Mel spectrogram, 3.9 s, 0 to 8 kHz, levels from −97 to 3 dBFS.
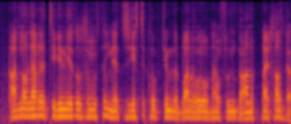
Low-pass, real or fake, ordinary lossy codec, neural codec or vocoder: none; fake; none; codec, 16 kHz, 0.5 kbps, FreqCodec, larger model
